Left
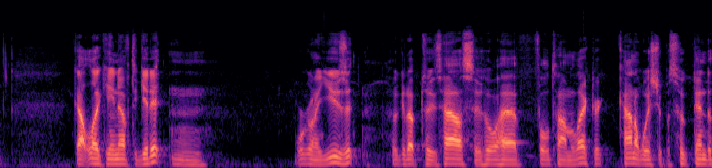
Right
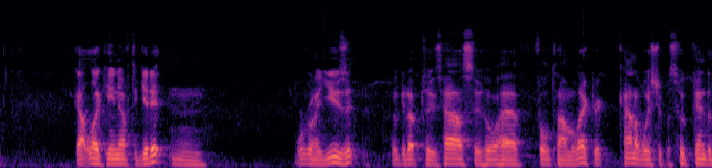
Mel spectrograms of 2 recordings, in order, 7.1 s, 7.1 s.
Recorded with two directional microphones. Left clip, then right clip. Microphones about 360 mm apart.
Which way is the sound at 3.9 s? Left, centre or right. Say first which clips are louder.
Left 8 dB; left.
